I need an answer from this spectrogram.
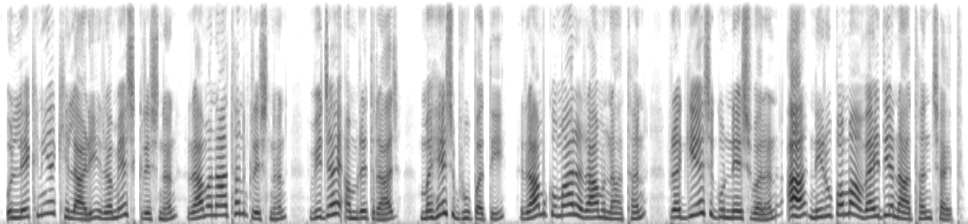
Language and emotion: Maithili, neutral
